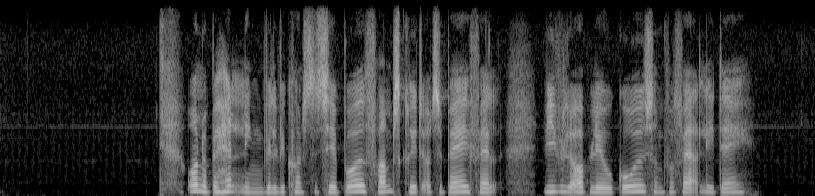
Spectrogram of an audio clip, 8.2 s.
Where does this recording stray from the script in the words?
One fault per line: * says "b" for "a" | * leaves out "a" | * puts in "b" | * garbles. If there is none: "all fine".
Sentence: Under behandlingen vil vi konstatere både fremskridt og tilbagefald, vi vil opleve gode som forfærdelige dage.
all fine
